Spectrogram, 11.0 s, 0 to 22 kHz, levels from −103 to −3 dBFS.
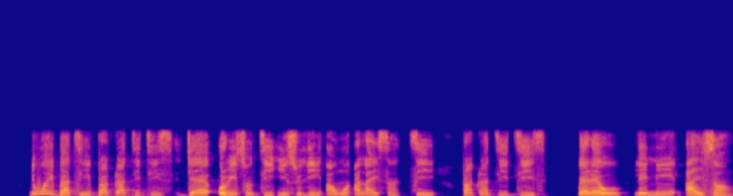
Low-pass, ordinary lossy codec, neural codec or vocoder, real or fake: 7.2 kHz; none; none; real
